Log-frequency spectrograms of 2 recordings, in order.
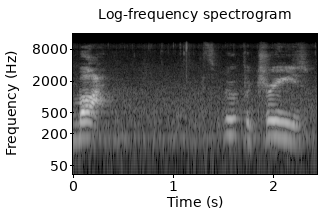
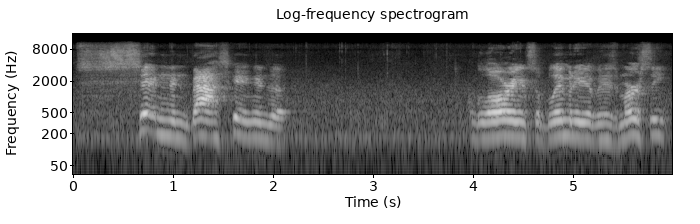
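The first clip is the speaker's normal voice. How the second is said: grand testimony; 5 dB louder than usual. Acted. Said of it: "is what he used to say".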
